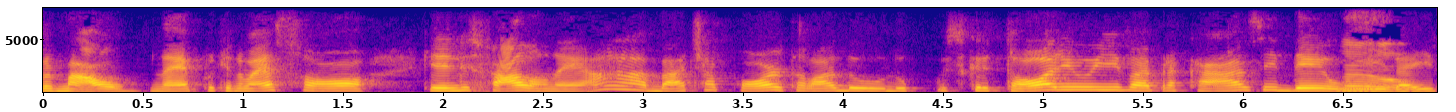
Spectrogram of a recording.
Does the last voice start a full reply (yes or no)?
no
